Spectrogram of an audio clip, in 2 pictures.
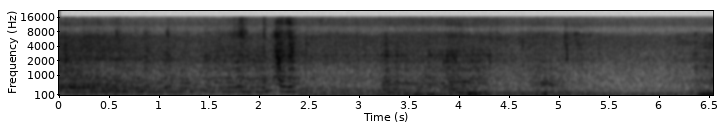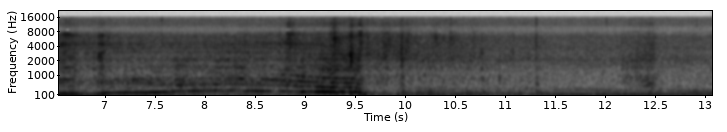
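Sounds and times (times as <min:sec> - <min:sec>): model speedboat electric motor: 0:00.0 - 0:13.0.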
